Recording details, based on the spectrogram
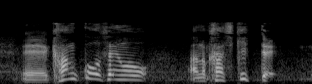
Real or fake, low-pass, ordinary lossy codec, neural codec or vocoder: real; 7.2 kHz; MP3, 32 kbps; none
